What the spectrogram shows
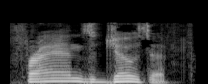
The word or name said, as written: Franz Josef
